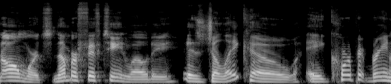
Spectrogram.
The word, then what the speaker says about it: Jaleco: So Jaleco, is this spelled Gelaco? It is Jaleco.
